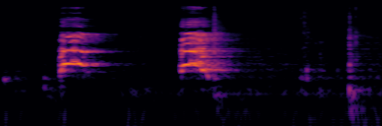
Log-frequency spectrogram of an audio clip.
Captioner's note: crying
